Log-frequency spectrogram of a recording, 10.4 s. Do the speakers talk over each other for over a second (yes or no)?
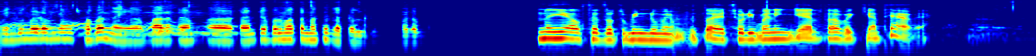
no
